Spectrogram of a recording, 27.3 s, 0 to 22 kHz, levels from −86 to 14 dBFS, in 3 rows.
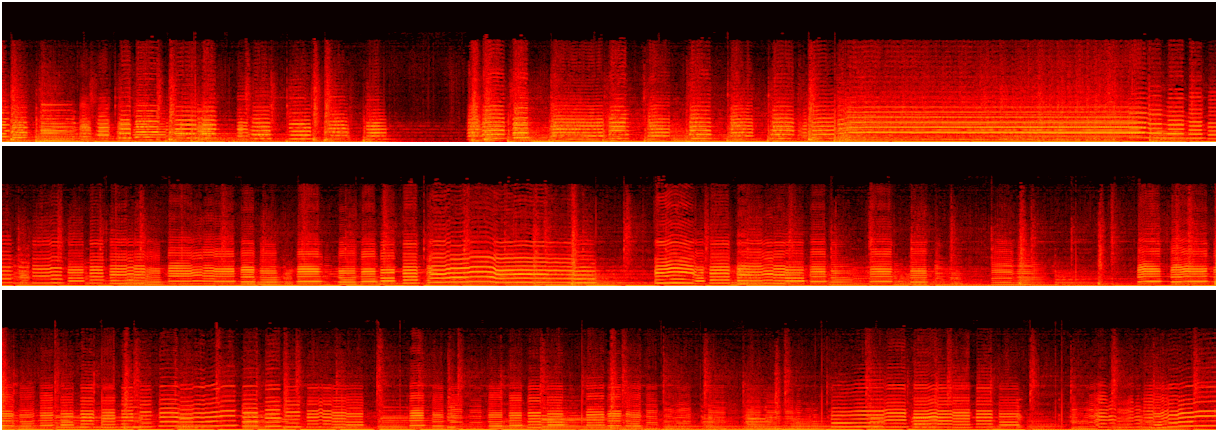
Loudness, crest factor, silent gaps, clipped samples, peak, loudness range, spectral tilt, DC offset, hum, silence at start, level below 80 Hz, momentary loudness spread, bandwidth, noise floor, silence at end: -25 LUFS; 16 dB; none; under 0.1%; -10 dBFS; 4 LU; -3.5 dB/octave; under 0.1%; none; 0 s; -38 dBFS; 7 LU; 16.5 kHz; -51 dBFS; 0 s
